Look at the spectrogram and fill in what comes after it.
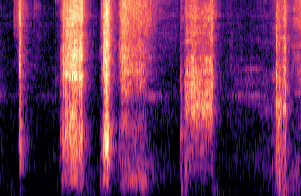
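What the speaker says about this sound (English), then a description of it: "Scrape. That's the best way." Fake cake frosting being scraped off along the edge of a craft cake slice, a few soft, raspy strokes in uneven bursts, quiet and close.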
